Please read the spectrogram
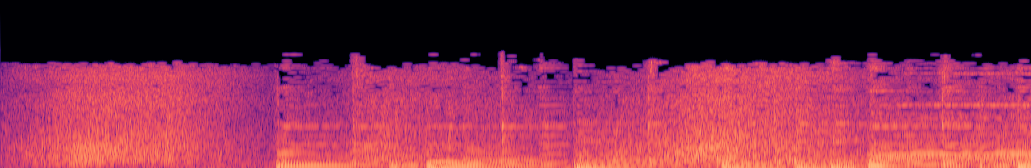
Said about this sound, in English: Little ocean noise first.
